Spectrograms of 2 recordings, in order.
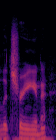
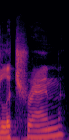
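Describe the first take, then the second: First: The name is said with an English 'treen' ending. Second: The name is said with a French nasal ending. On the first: The speaker calls it wrong. "everybody just calls her Latrine um because nobody pronounces it right" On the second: The speaker calls it right. "it's really pronounced Betty Latran"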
